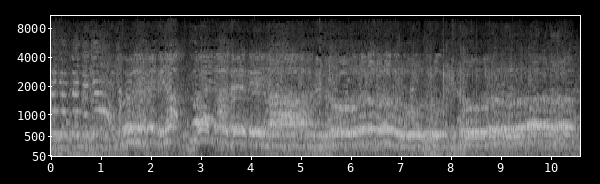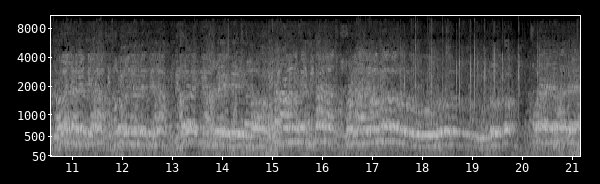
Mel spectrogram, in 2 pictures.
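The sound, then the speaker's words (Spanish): A group of Salamanca football fans, waiting for the players at the locker room exit after a 0-3 defeat to Llanera, shouts and chants angrily in protest against Dueñas and Lobato, many voices overlapping in a loud, continuous roar with rising and falling yells throughout. “Gritos contra Dueñas y Lobato.”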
